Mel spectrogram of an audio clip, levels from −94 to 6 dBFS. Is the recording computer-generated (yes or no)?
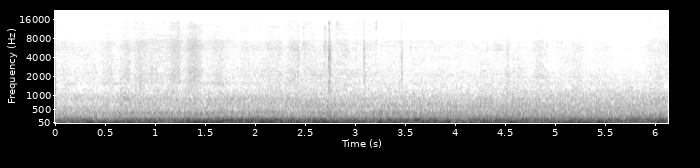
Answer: yes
